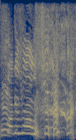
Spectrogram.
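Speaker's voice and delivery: high, slow, laughing question; laughing exasperation. Retold or imitated. Telling friend off in retold traffic stop, high and laughing. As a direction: crack up while scolding your friend.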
